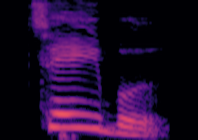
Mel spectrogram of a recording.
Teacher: In the word table, we have two syllables and the first one is stressed.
